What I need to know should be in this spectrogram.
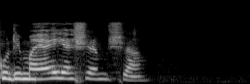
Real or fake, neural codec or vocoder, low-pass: fake; vocoder, 44.1 kHz, 128 mel bands, Pupu-Vocoder; 7.2 kHz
